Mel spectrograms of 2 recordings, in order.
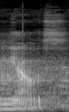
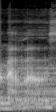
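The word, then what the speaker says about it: Mau Mau: known as meow meows or mous depending on how you pronounce it Britain dubbed the ma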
